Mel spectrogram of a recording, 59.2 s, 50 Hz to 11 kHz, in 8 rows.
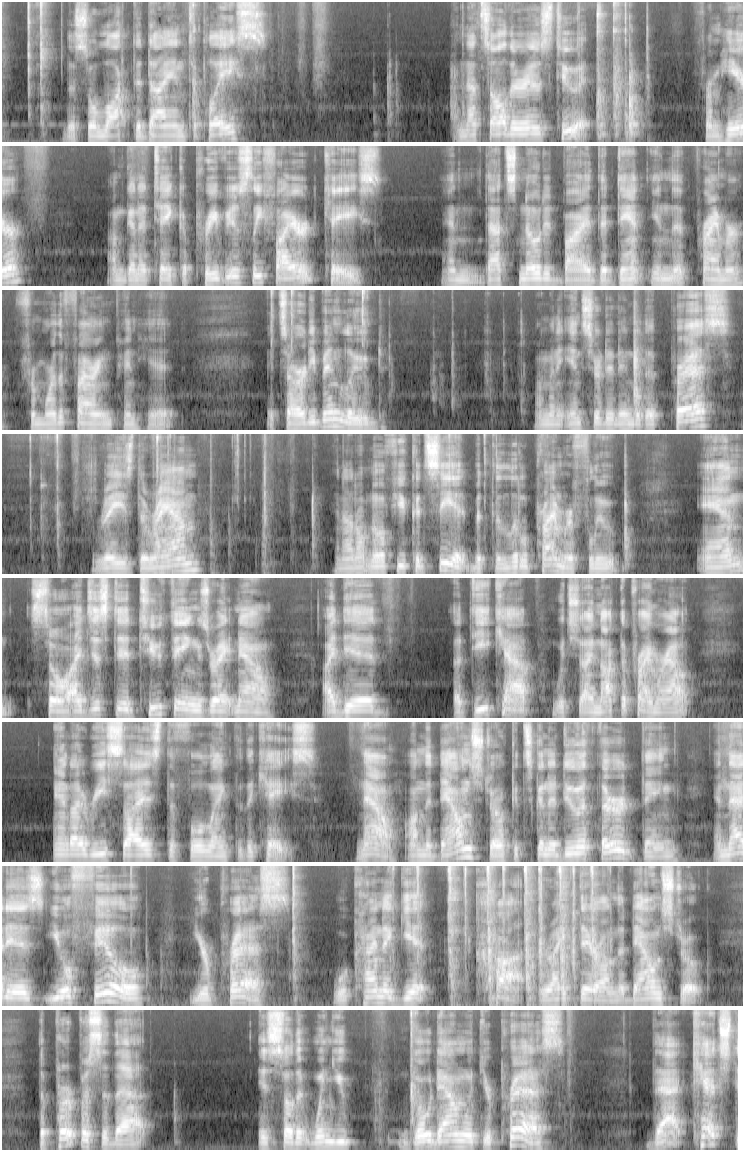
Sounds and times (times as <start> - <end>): Inside, small room: 0.0 - 59.2
Speech: 0.6 - 2.7, 4.5 - 6.0, 7.0 - 7.7, 8.4 - 16.6, 17.5 - 18.7, 20.1 - 22.2, 23.1 - 24.3, 25.5 - 28.5, 29.2 - 36.6, 37.6 - 51.6, 52.2 - 53.4, 54.4 - 57.6, 58.3 - 59.2.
